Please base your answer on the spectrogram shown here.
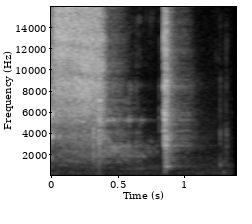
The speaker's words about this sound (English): But let's before we say it, let's crack open one of these. Let's see how refreshing this is.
